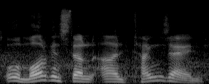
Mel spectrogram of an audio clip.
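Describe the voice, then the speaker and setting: A man's voice: medium pitch, sing-song, a little slow, a little hiss or hum. A man commentating a sim racing endurance stream, chatty and filled with "uh" hesitations as he reacts to the racing. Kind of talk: live race commentary.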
